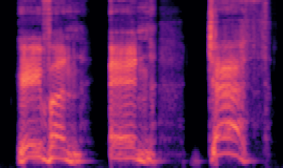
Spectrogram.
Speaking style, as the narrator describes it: the Blood Angel growled

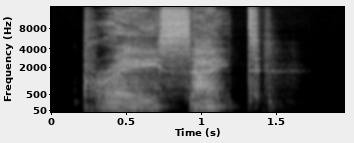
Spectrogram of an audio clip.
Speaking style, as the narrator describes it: whispered a single word

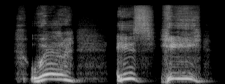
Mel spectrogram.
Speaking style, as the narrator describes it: she shrieked

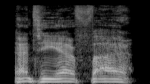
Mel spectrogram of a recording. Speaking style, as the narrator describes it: Mercutian grumbled

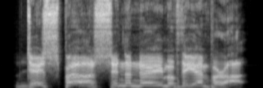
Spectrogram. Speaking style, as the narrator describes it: That voice was far louder and deeper, and it thundered

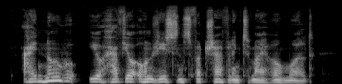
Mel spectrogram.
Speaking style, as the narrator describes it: Annie said, her voice trembling a little

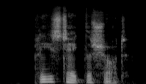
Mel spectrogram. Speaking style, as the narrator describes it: Sanguinius said softly

